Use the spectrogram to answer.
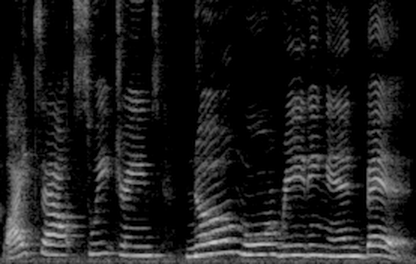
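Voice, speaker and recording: A woman voicing a stern, exasperated mother monkey from a picture book, scolding loudly and emphatically about bedtime rules. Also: steady tone, very slow. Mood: firm, stern. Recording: roomy echo with faint low rumble.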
